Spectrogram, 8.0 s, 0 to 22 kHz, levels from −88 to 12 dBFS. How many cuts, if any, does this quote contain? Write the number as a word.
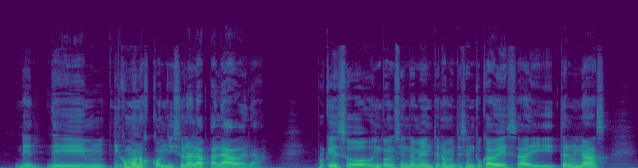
zero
